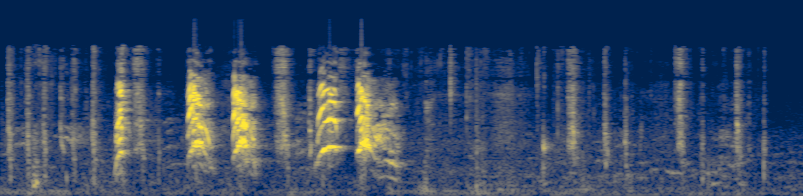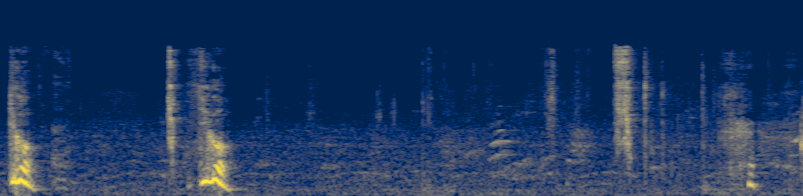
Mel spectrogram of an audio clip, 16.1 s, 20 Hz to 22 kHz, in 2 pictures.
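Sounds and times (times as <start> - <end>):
dog barking: 1.2 - 4.0.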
